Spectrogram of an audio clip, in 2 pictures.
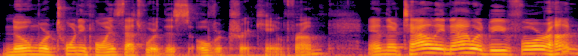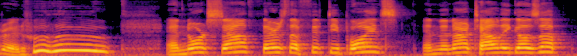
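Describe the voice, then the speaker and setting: A man's voice: sits high, measured pace, creaky, a little mellow. A man presenting a card game tutorial as its instructor, informal and folksy, with playful exclamations and rambling asides. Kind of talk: informal tutorial narration walking through card hands.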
